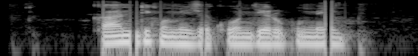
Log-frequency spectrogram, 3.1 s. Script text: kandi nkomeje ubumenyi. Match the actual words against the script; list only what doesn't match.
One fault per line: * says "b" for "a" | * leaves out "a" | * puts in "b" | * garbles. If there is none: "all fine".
* puts in "kongera"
